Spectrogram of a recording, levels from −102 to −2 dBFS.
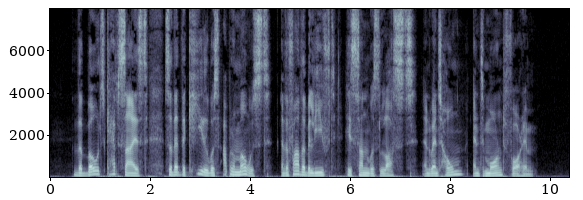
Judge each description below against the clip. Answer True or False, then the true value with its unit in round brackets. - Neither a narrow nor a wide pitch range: True (4.4 semitones)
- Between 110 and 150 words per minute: True (140 wpm)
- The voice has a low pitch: True (110 Hz)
